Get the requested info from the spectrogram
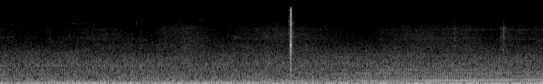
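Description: Steady low rumble of road traffic, with a single sharp click about three seconds in. From about halfway through, a low engine hum joins it.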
